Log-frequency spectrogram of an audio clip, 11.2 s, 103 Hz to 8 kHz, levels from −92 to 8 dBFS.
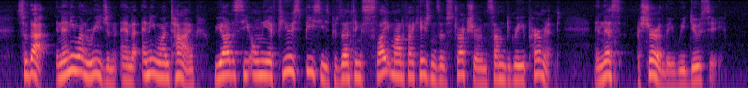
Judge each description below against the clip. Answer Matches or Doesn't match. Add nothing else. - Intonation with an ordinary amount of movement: Matches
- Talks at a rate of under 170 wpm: Doesn't match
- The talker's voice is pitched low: Doesn't match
